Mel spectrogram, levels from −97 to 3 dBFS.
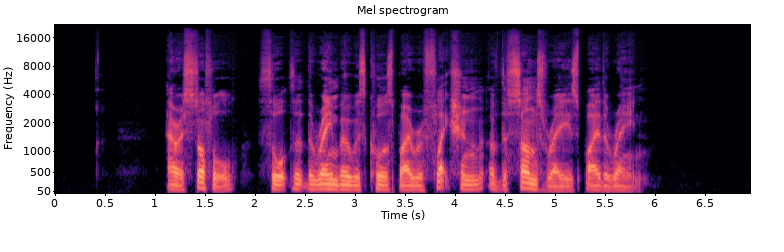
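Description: Nothing stood out on listening to this speech recording.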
